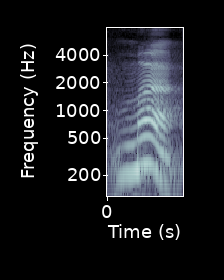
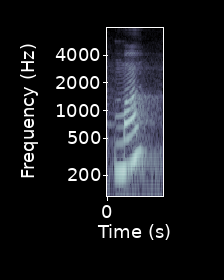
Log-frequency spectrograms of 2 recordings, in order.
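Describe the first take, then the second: First: The vowel is held for two beats. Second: The vowel is cut very short. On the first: The speaker calls it right. "macam tu ya" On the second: The speaker calls it wrong. "pendek sangat"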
